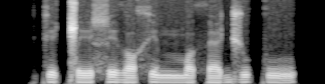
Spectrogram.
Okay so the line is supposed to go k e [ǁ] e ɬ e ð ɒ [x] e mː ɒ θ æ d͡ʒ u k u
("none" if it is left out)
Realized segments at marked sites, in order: ǁ, x

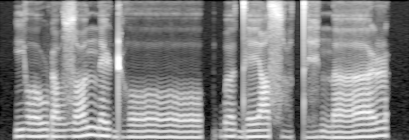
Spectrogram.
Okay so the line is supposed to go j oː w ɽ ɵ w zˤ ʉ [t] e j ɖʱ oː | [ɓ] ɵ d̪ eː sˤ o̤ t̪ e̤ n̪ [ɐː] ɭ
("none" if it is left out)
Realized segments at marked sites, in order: n̪, ɓ, ɐː

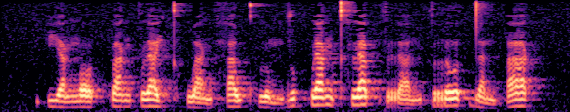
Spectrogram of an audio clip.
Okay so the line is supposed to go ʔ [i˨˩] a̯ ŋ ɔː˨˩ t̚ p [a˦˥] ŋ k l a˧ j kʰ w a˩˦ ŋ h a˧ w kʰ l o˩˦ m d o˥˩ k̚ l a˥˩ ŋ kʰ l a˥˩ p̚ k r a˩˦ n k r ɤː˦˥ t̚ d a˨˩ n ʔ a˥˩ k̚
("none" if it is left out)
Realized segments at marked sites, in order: i˨˩, a˧

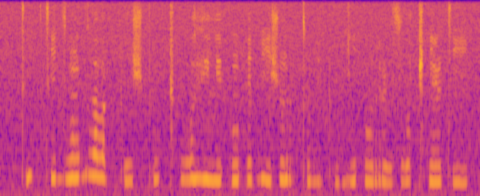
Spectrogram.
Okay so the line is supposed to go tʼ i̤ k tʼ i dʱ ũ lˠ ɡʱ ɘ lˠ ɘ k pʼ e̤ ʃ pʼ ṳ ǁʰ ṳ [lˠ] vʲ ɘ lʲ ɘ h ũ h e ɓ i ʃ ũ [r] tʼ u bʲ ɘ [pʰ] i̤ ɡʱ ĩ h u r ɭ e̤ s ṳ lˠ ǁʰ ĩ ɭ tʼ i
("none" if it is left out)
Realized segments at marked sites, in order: lˠ, r, pʰ

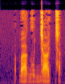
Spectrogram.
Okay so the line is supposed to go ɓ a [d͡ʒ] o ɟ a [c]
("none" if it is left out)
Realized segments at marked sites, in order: ɡ, c

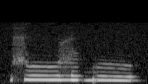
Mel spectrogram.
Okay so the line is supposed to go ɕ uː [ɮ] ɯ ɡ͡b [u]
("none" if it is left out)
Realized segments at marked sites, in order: ɮ, uː

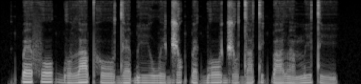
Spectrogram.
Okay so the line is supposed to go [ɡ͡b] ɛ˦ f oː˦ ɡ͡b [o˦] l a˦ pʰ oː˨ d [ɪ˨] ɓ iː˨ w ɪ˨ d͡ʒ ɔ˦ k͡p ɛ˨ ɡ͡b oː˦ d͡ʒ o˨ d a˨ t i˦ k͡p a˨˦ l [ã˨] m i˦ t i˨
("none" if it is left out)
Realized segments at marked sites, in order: k͡p, o˨, ɛ˨, ã˨

